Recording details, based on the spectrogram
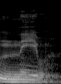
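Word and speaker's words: knave: दोस्तों पता होगा आप लोग को जब कभी भी किसी वर्ड में आपका के एन रहता है वहाँ पर दोस्तों एन हमारा रहता है। दोस्तों हमारा के रहता है साइलेंट।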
